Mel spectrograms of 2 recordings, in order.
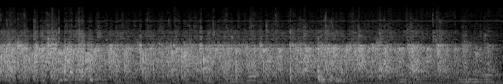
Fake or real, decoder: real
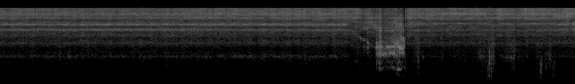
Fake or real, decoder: fake, autoencoder, DAC-VAE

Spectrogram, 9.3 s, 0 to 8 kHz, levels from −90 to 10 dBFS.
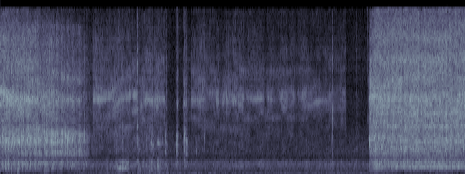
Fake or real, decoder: fake, autoencoder, DAC-VAE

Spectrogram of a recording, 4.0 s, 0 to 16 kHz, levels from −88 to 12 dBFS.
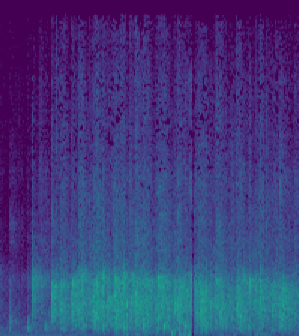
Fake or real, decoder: fake, autoencoder, DAC-VAE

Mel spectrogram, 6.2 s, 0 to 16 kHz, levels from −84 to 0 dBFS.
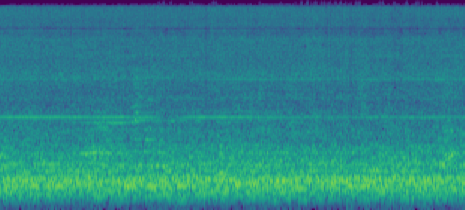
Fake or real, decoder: real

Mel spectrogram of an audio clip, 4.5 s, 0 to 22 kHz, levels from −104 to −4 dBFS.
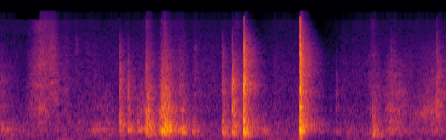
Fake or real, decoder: real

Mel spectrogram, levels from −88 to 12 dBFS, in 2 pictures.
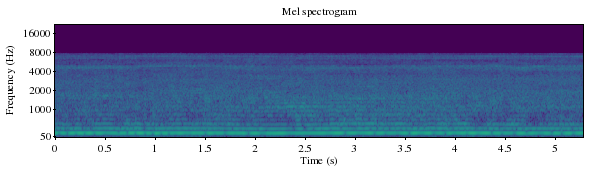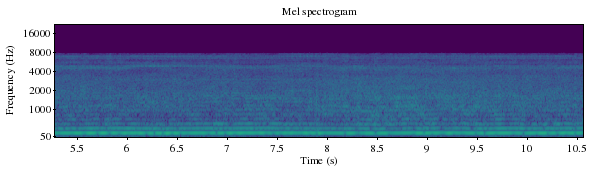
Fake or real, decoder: fake, autoencoder, DAC-VAE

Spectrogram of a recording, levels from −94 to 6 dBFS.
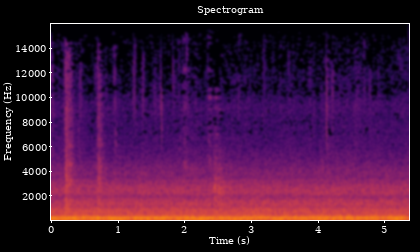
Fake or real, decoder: real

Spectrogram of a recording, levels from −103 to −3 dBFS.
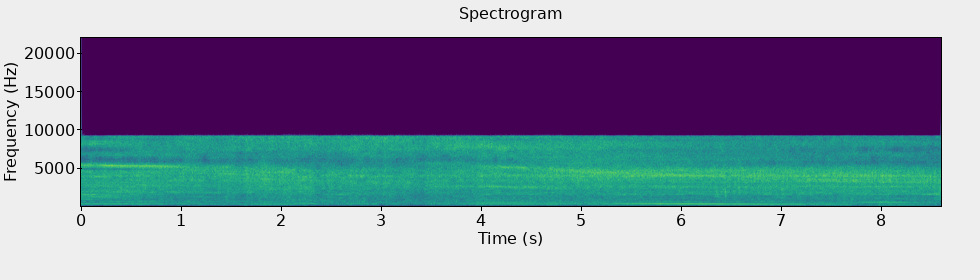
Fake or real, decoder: fake, autoencoder, DAC-VAE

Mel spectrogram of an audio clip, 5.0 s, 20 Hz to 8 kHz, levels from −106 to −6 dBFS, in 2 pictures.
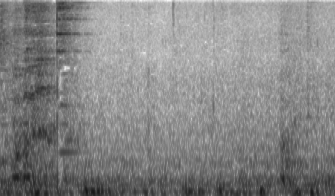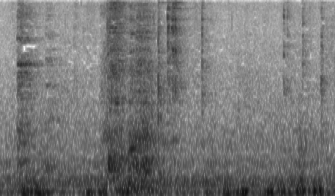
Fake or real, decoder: real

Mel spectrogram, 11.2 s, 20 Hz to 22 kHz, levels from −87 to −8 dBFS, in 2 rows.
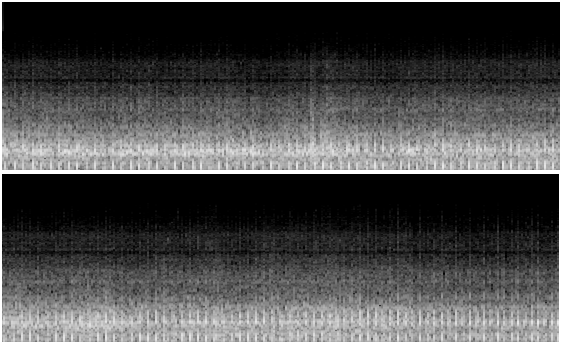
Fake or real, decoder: real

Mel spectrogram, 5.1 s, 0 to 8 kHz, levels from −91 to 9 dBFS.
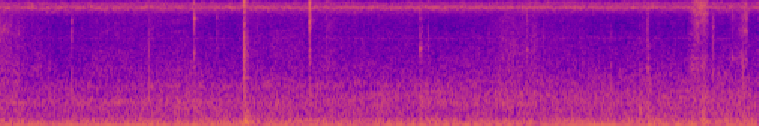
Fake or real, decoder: real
